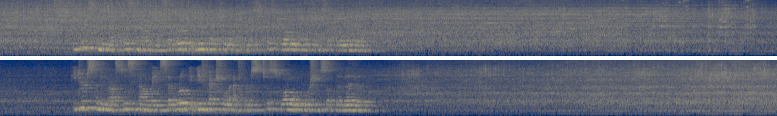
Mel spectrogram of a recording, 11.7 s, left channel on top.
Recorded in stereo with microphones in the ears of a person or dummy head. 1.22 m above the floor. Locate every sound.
1.1 s a woman speaking: 5° right (ahead or behind), 1.7 m; by 5.5 s 70° right (ahead or behind), 1.6 m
